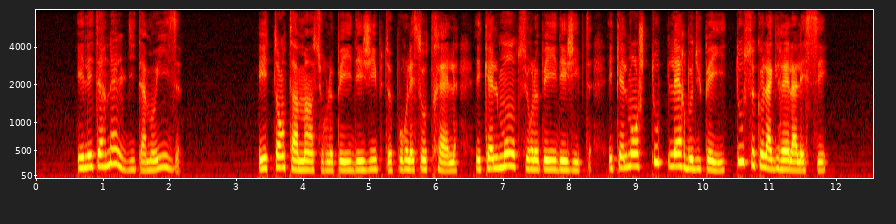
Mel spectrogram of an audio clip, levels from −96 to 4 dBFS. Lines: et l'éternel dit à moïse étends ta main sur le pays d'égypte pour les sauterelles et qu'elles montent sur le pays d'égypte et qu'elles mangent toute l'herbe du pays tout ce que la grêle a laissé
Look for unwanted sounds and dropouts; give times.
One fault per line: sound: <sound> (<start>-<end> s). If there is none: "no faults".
no faults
